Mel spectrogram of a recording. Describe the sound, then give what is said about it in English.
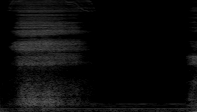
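A slow, deep inhalation through the nose in a guided breathing exercise, a soft airy rush lasting over a second. It fades to near silence before the next breath starts. “breathing in, eyes closed, breathing in through your nose, drawing breath”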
